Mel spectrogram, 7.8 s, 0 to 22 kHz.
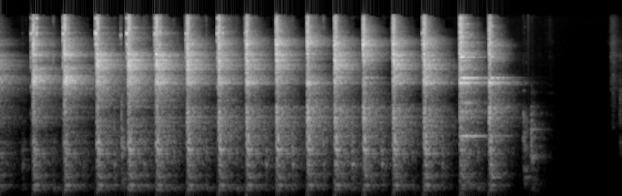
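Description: Hammer blows on a triple-square bit set in an M14 brake caliper carrier bolt, driving the bit into the bolt head. There are about twenty sharp metallic taps, roughly three a second, each with a short ring, and they stop about six and a half seconds in.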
